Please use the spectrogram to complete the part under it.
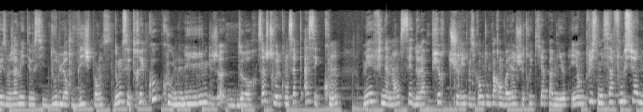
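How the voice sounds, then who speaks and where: A young woman talks casually to her viewers in a vlog. Her voice sits in a middle range, and she swears freely and drops in jokey English phrases. Music plays clearly in the background. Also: medium pitch. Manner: chatty, swears a lot, playful mock English asides. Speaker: vlogger. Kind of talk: casual haul vlog chat.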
